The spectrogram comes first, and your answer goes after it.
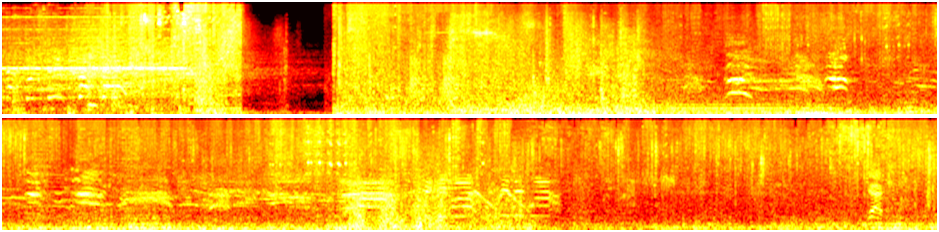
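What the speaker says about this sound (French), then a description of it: "Est-ce que c'était celle-là? La bombe qu'il a fabriquée?" A bomb explosion in an action film scene gives a heavy crashing boom with rumbling debris and chaotic follow-up noise, loud and close, mixed with music and dialogue spoken in French.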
